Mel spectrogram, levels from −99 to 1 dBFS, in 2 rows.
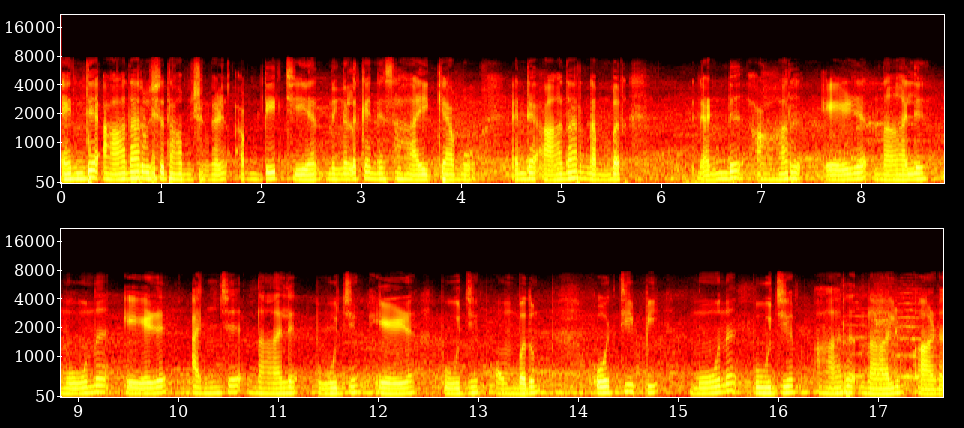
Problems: none marked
